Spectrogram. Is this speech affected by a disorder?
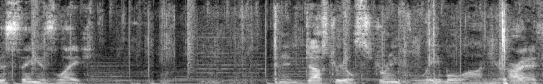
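No.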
